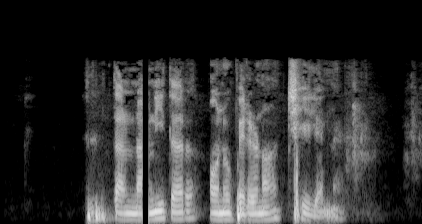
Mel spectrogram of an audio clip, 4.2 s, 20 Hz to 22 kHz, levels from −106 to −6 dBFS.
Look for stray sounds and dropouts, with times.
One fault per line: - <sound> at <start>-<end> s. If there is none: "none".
- dropout at 1.4-1.5 s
